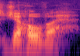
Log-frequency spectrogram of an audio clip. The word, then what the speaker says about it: Jehovah: It's the four uh consonants that make up the the name that we typically pronounce Jehovah. having inserted the vow uh sounds of Adonai in there.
